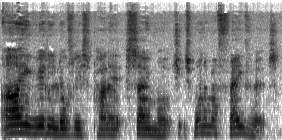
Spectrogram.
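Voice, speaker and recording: A woman with a cold, croaky voice, chatting casually through a makeup tutorial in a self-deprecating way. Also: fairly low pitch, a little slow, darkish tone. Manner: chatty, self-deprecating, talks while working. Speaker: beauty vlogger.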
